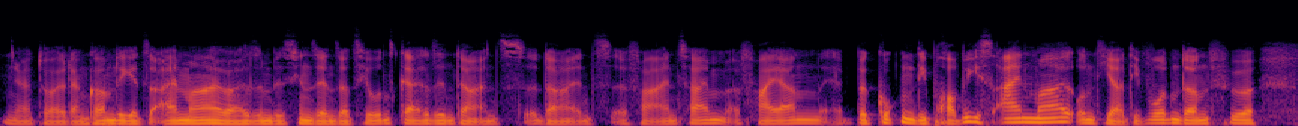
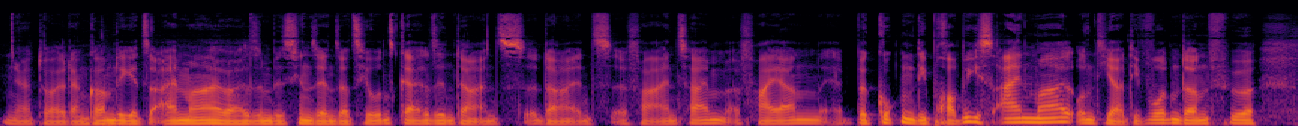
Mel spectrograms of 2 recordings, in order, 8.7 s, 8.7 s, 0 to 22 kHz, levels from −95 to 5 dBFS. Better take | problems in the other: second | muffled; slightly; fading above 4 kHz

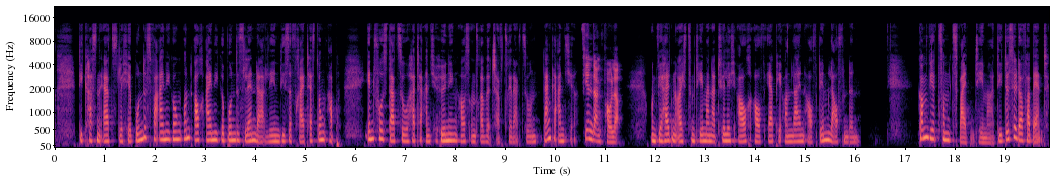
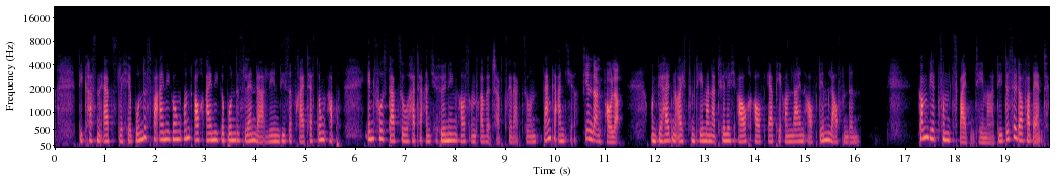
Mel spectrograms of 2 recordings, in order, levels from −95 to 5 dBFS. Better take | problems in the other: first | muffled; very; fading above 1.5 kHz

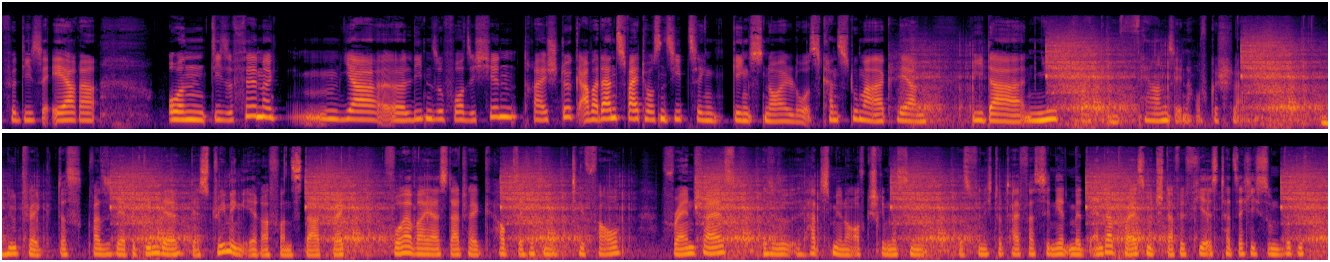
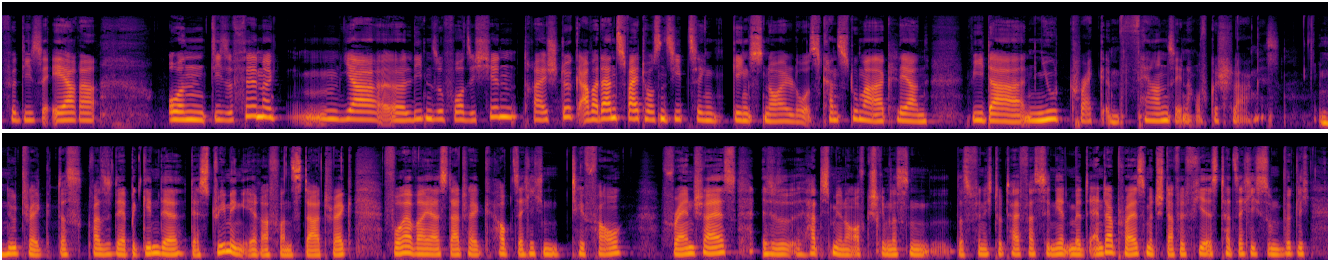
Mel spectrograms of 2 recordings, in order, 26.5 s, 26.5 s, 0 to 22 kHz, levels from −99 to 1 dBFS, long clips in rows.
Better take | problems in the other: second | hiss; loud; from 9 s on; 2 dB below the speech

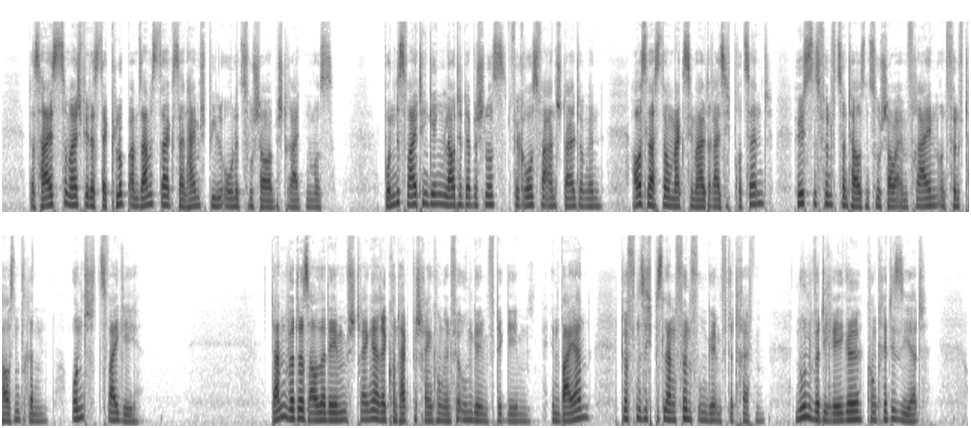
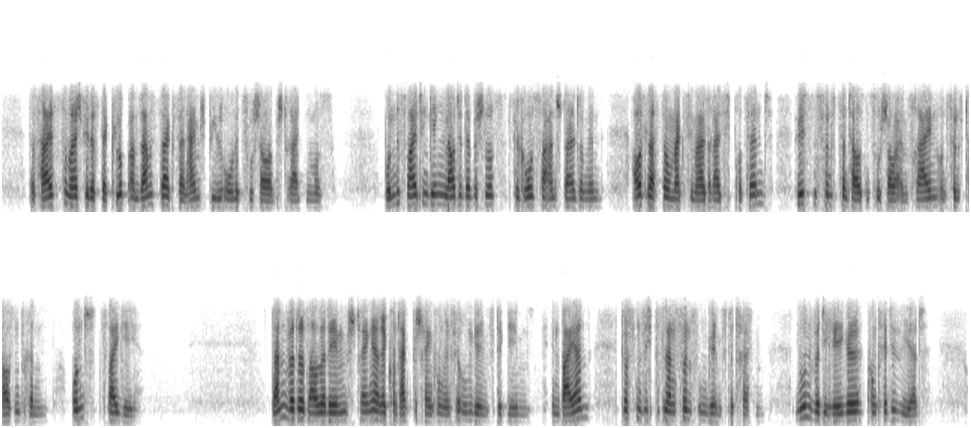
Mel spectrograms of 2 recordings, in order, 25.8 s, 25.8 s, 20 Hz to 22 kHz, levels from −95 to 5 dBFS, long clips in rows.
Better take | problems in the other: first | phone-call audio

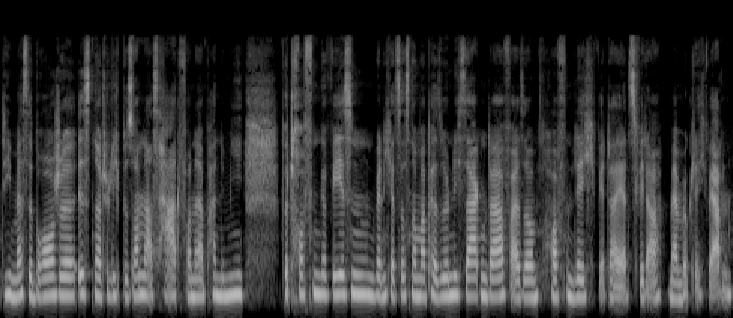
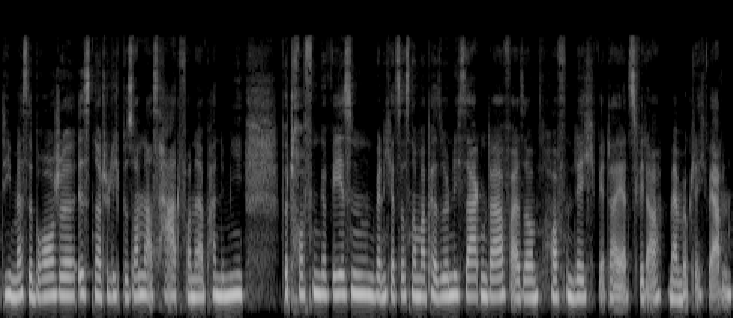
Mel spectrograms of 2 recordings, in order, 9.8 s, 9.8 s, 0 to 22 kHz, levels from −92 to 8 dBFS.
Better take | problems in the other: second | thin; very slightly; fading below 650 Hz

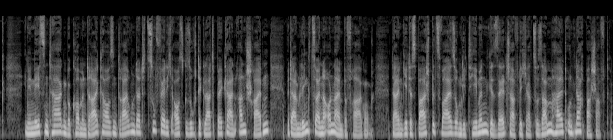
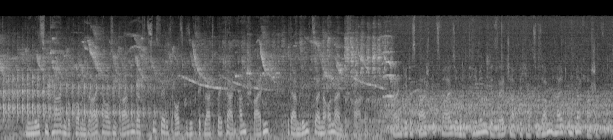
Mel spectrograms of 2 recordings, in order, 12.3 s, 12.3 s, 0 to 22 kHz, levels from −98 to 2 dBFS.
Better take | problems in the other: first | animal sounds; very loud; throughout; 3 dB above the speech

